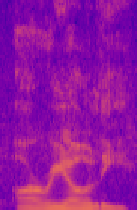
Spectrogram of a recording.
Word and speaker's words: Orioles: Just say it like this, Chris. Oreo. Then add an L at the end. Oh, Oreoli.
